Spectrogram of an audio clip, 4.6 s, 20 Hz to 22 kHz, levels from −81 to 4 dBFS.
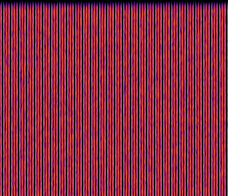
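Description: Throughout, a compressed stream played as audio: undecoded AC-3 data, likely, replaces the speech, with 5.33 ms noise bursts repeating 31.25 times a second as loud, chattering static.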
